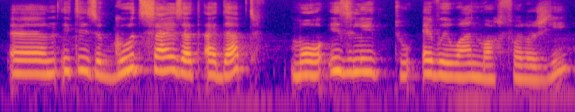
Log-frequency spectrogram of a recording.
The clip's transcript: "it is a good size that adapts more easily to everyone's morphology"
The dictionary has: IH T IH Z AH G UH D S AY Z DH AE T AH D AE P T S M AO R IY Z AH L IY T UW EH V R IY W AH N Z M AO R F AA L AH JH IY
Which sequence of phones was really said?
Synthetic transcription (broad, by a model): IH T IH Z AH G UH D S AY Z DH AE T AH D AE P T M AO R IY Z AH L IY T UW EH V R IY W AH N M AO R F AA L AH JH IY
